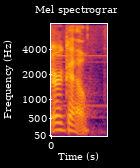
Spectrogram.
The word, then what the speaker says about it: ergot: It talked about a German researcher who concluded that dinosaurs ate ergot fungus. Perhaps it's pronounced ergo. I'm not actually sure. – Call it ergot. – It is usually ergo.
